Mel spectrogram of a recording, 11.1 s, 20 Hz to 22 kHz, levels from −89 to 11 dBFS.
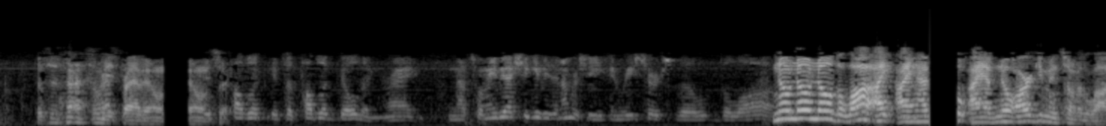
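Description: Twice the sound drops out and picks up somewhere else: at 1.63–2.05 s a 0.23 s gap is followed by about 0.18 s repeating, and at 9.29–9.58 s a 0.26 s gap skips roughly a fifth of a second ahead. Both are stream reconnects, where the player lost its connection and restarted decoding mid-stream.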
